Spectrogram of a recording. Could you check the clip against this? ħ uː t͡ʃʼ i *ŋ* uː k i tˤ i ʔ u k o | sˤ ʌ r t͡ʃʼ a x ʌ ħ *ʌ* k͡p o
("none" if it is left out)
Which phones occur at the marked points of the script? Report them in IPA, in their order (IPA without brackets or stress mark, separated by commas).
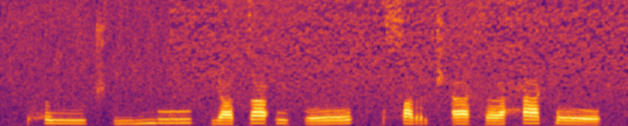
ŋ, a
